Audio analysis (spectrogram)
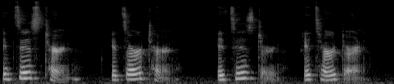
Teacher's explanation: The H at the beginning of his and her is cut off.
